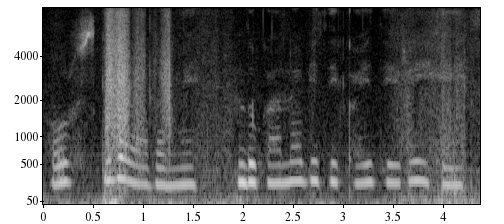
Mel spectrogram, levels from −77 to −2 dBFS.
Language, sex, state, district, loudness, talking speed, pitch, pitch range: Hindi, female, Uttar Pradesh, Saharanpur, -22 LUFS, 135 wpm, 245 Hz, 230-260 Hz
